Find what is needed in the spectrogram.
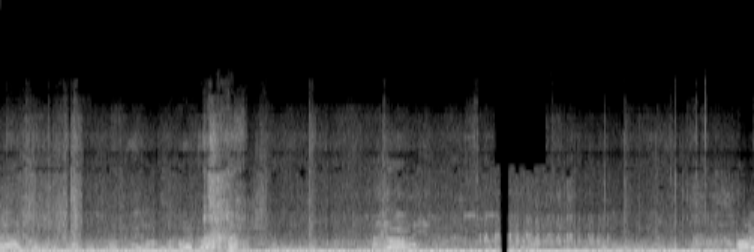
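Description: Voices of people talking close by in a crowd over a heavy, continuous low rumble. The sound drops out for an instant about four seconds in.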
